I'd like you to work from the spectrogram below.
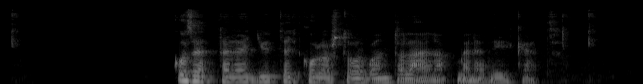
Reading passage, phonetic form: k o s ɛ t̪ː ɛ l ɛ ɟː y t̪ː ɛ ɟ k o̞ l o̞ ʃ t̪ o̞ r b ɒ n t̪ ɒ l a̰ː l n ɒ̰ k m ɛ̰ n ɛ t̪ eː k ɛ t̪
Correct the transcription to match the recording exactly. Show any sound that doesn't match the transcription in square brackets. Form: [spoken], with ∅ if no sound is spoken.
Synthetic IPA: k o [z] ɛ t̪ː ɛ l ɛ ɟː y t̪ː ɛ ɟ k o̞ l o̞ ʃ t̪ o̞ r b ɒ n t̪ ɒ l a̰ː l n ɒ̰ k m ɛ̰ n ɛ [d̪] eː k ɛ t̪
